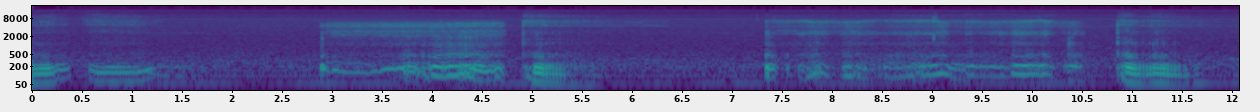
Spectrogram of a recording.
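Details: Sleeping pet dog Reese snoring: repeated low, raspy rumbling breaths, each inhale a few seconds long with a rough flutter, a brief snort between them, indoors and otherwise quiet.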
